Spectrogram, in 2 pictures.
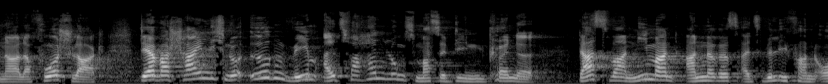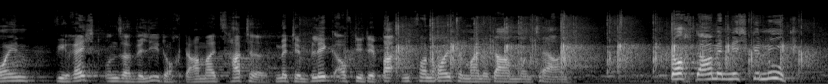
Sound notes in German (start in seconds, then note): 14.6 Beifall DIE LINKE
